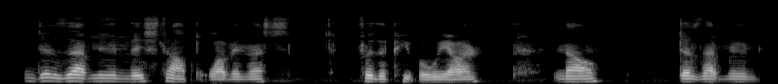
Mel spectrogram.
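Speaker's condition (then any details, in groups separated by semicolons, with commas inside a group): Cerebral palsy; wheelchair user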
